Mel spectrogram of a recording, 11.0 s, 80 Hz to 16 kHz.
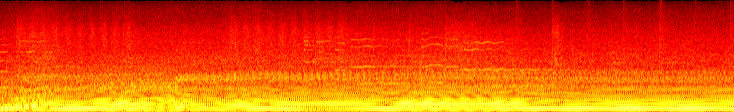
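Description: Big-block V8 of a 1966 Plymouth Belvedere revved up hard and held at high revs during a burnout, rear tyres spinning in smoke. The pitch climbs at the start, dips briefly about three seconds in, then holds steady.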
